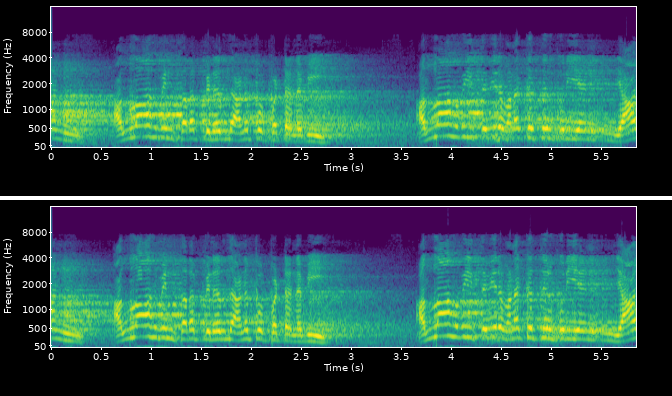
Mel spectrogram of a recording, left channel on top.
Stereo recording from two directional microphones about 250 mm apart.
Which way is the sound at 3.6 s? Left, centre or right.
Right.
